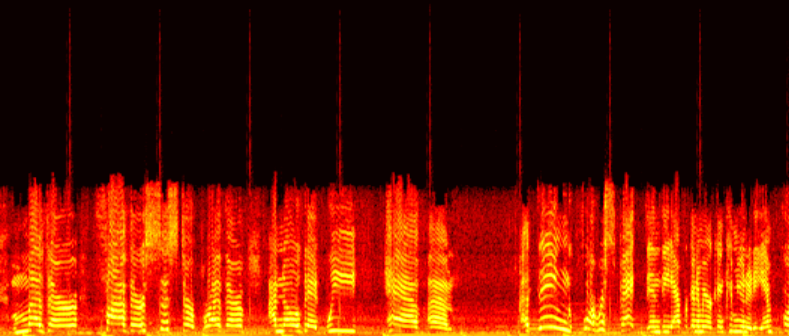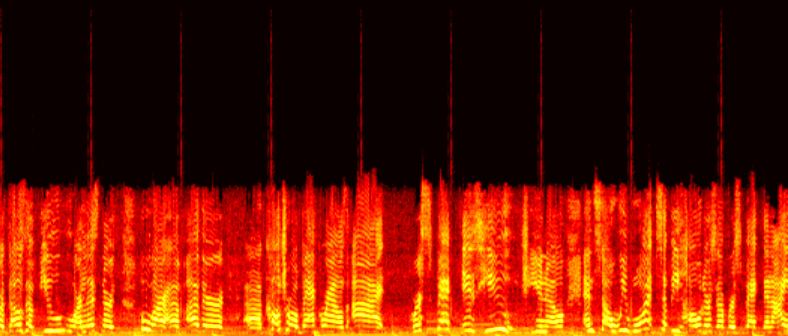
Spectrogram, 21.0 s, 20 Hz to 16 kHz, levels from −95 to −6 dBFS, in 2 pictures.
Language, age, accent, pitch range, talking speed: English, 40-59, American, 240-295 Hz, 145 wpm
